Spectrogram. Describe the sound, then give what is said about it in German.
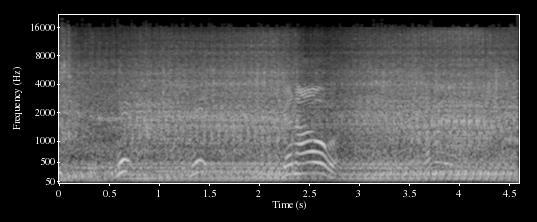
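The heavy engine of a tow service tractor idles with a steady low rumble throughout, while a man speaks briefly over it in a few short phrases. “Ein Traktor von Abschleppdienst.”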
